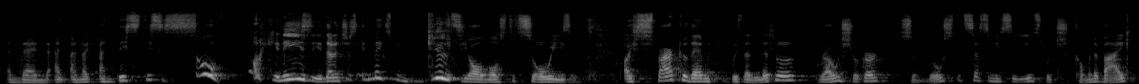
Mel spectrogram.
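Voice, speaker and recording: Guy doing fussy defensive home cook in a radio play, husky voice, swings up and down, sweary and emphatic. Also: mid-range voice, a little mellow. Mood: defensive pride. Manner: emphatic, self-justifying, stop-start delivery with swearing. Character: defensive, fussy, foul-mouthed amateur cook proud of his dinner. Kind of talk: dramatic monologue in a radio play.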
